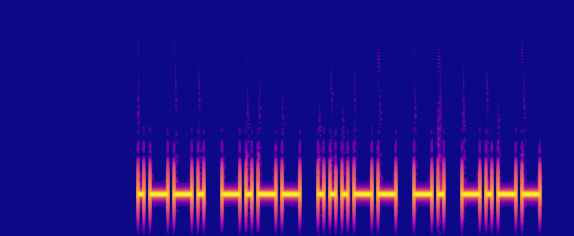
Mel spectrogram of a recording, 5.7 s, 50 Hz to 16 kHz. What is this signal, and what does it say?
Morse code, heard as a keyed tone, about 20 wpm, 700 Hz. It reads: PY3NY
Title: DXCC-100 Call Signs - 5 Characters - Repeated 2x - 20wpm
